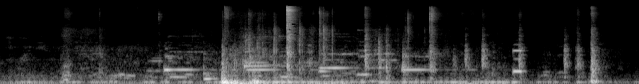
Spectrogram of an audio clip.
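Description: Short electronic chime tones in a Stadler KISS train cab over a steady low hum, with a heavy thump a little over two seconds in.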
